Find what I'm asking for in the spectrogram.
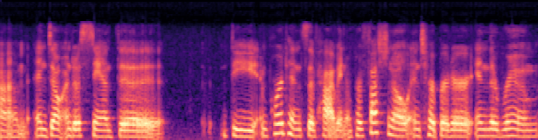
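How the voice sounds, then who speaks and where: A woman's dark, mellow voice with an American accent, vocal fry and ordinary pitch variation. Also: fairly low pitch for a woman, moderate pace. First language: American Sign Language. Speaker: deaf rights advocate. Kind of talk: interview. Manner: hesitant, many fillers.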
